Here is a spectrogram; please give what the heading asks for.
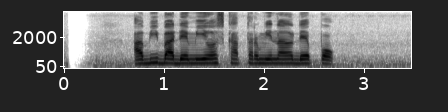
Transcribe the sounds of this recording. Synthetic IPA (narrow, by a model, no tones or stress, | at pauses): ʔabibadɛmiɔskat̪ɛrminaldɛpɔk̚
